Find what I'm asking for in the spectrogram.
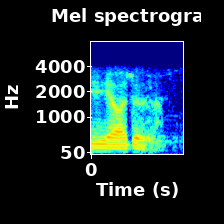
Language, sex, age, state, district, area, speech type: Nepali, male, 45-60, West Bengal, Kalimpong, rural, conversation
